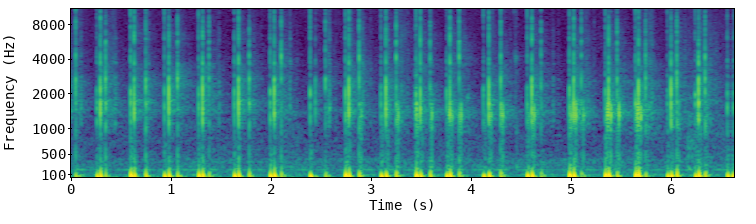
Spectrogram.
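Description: A medium lime-green hollow plastic toy dump truck with an empty tipper bed is turned in the hand and tapped fast with fingernails. A rapid, uneven stream of short, dry taps follows, each a hollow low knock with a bright click and almost no ring.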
